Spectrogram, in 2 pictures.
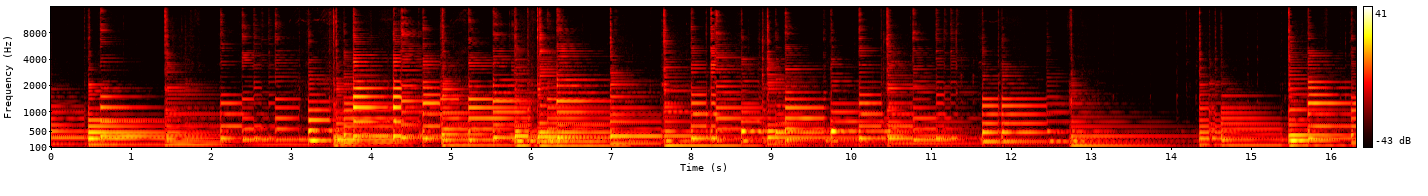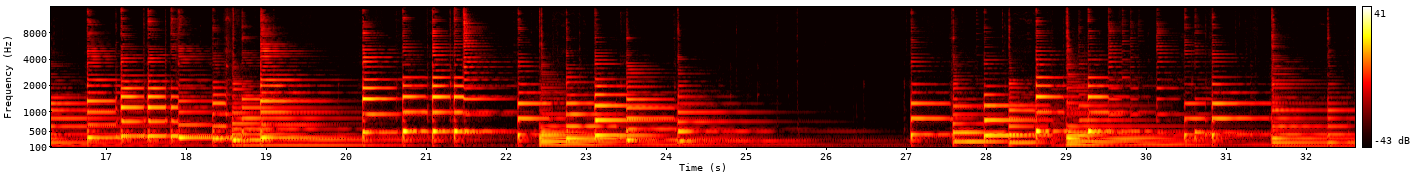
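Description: Baroque lute playing an allemande: plucked notes ringing over low bass courses. About three-quarters of the way through, the music dies away on a fading chord, and playing resumes a few seconds later.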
